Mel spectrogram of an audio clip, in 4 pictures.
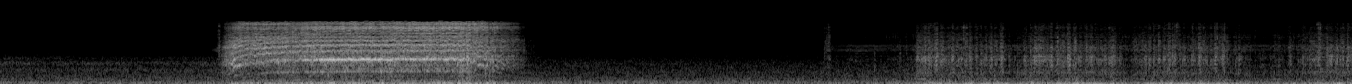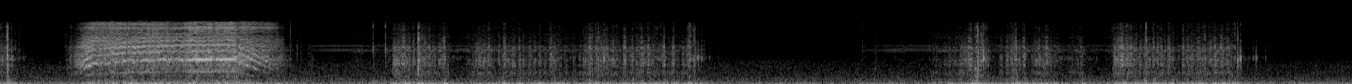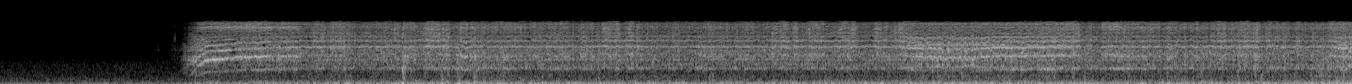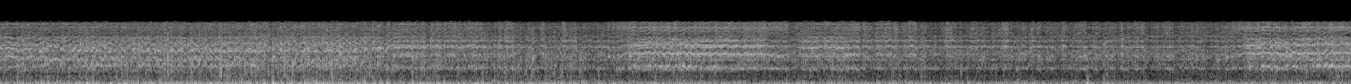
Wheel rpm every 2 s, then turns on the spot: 0, 110, 80, 0, 10, 20, 20, 100, 10, 20, 10, 10, 10, 0, 70, 200, 190, 200, 200, 200, 200, 200, 200, 200, 200, 200, 200.
8-14 16-20 24-26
